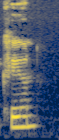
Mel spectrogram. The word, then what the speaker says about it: Kuhn: So I chose, and I might butcher the way this is pronounced too, but I'm going to say it as Kuhn Memorial State Hospital. It's K-U-H-N, right? Kuhn? – Kuhn.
